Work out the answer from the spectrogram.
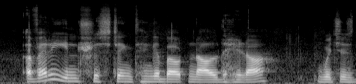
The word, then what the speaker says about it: Naldehra: And a very interesting thing about Naldehra, which is the local name of the place or the local pronunciation, Naldehra.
